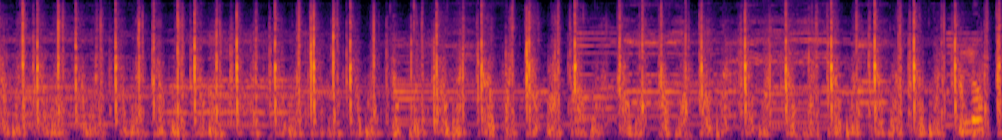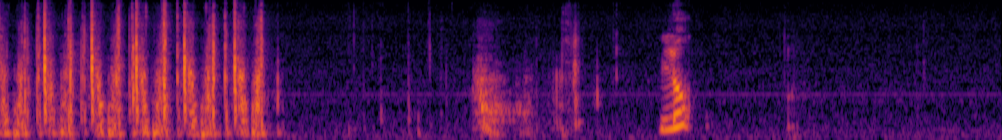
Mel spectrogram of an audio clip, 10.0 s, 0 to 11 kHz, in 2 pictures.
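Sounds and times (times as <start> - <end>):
wet foaming net squishing: 0.0 - 6.4.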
